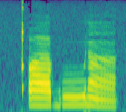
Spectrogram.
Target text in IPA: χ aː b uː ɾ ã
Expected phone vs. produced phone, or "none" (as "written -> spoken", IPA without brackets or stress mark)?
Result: χ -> qʼ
